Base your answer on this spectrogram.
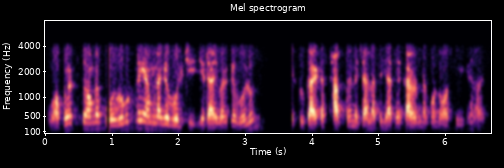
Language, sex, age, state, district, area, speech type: Bengali, male, 30-45, West Bengal, Howrah, urban, conversation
